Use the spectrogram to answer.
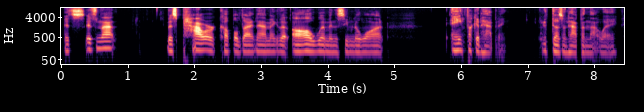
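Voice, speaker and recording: A man's voice: mid-range voice, steady tone, moderate pace, smooth, dry recording, studio quality. A man hosting a podcast, talking bluntly and casually as he reacts to clips, cussing freely and restarting his sentences. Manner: blunt and profane, with many restarts and fillers.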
